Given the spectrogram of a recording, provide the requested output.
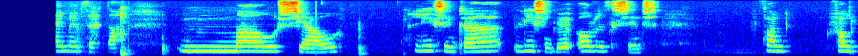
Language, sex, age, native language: Icelandic, female, 12, Icelandic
